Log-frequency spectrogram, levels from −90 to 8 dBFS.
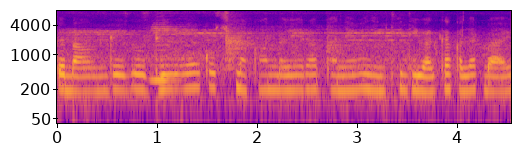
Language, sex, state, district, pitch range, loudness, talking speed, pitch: Hindi, female, Bihar, Darbhanga, 190-205 Hz, -18 LUFS, 210 wpm, 195 Hz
